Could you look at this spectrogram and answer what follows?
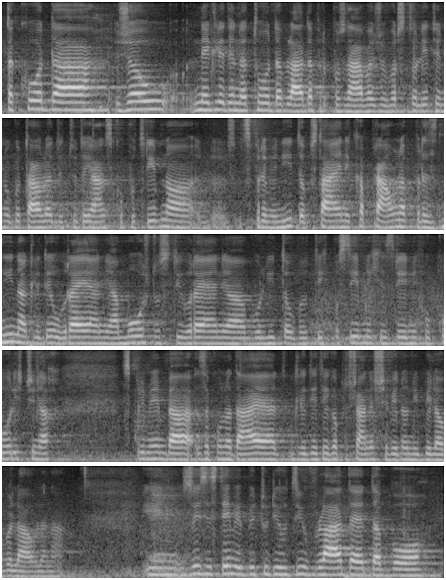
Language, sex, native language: Slovenian, female, Slovenian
